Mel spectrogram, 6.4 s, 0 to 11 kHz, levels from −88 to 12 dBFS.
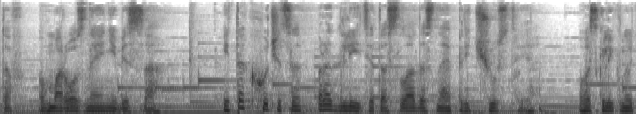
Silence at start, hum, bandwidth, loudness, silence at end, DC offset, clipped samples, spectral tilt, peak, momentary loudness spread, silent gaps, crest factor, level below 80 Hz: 0 s; none; 10.5 kHz; -12 LUFS; 0 s; 0.4%; under 0.1%; -5 dB/octave; 0 dBFS; 9 LU; none; 12 dB; -26 dBFS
